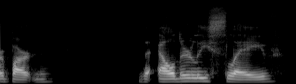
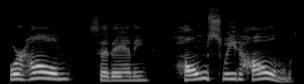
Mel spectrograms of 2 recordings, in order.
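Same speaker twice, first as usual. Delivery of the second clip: much higher and louder, thrilled; overjoyed little girl voice; excited; 11 semitones higher, 4 dB louder than usual. A narrator's reading. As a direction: burst out with joy at being home. Annie excited to be home.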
